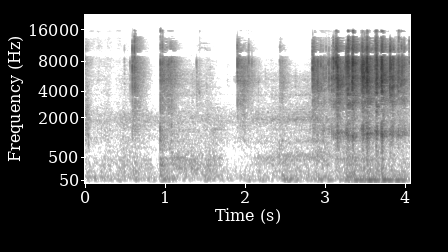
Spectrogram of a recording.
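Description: Gaming dice scooped out of a wooden dice tray with a few scattered clicks, then a second or so of rapid rattling as a handful of dice is shaken in cupped hands before a roll.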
